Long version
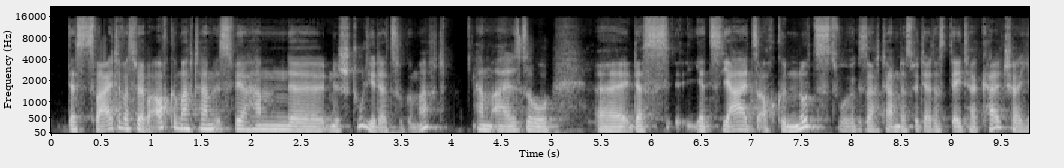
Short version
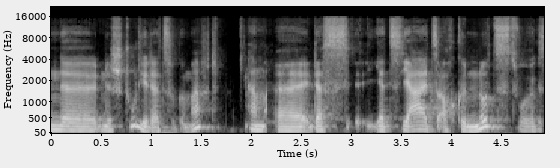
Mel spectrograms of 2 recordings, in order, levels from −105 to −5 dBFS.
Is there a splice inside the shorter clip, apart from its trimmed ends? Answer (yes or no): yes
